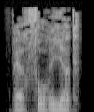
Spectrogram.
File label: "perforiert", German; adjectives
